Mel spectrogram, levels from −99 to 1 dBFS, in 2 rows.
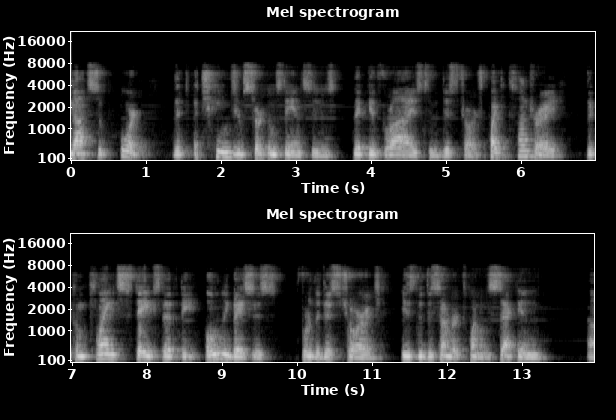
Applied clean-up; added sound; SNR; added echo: neural mask model DeepFilterNet 3.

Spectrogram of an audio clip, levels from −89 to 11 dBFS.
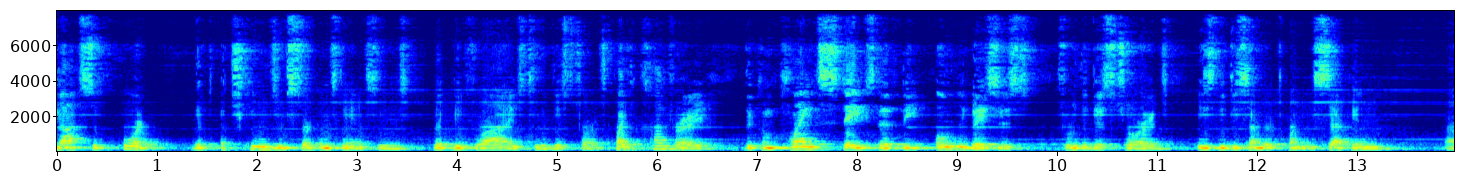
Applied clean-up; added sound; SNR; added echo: neural separator model SepFormer DNS4.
